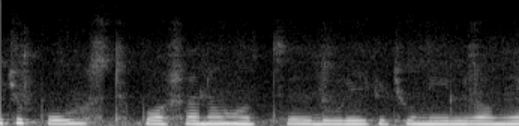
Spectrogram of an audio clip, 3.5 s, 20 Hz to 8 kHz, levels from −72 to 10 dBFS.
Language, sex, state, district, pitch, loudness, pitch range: Bengali, female, Odisha, Khordha, 200 Hz, -11 LUFS, 195-210 Hz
